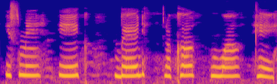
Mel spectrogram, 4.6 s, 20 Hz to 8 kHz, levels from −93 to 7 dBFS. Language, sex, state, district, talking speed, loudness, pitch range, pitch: Hindi, female, Madhya Pradesh, Bhopal, 80 wpm, -12 LUFS, 315-340 Hz, 320 Hz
